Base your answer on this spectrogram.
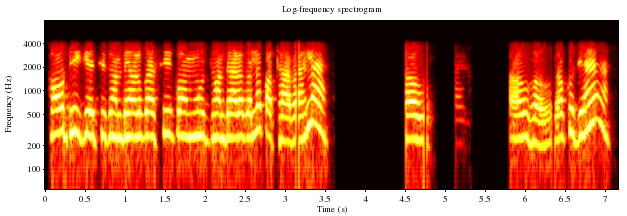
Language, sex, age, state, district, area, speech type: Odia, female, 60+, Odisha, Jajpur, rural, conversation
